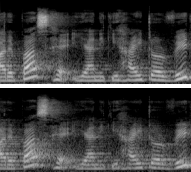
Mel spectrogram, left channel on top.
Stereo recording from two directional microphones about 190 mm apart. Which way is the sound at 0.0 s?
40° left (ahead or behind).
